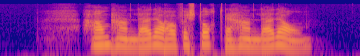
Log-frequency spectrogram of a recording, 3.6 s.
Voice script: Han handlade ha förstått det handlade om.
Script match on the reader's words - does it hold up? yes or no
yes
